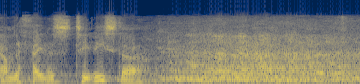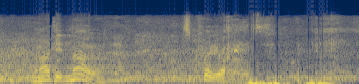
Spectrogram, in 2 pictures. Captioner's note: laughter; laughter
